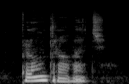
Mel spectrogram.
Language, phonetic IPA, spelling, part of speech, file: Polish, [plɔ̃nˈdrɔvat͡ɕ], plądrować, verb, LL-Q809 (pol)-plądrować.wav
